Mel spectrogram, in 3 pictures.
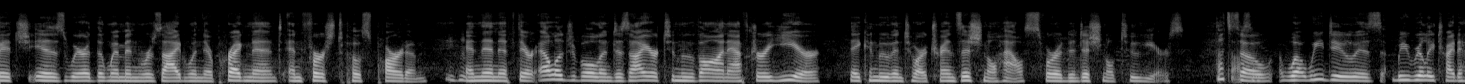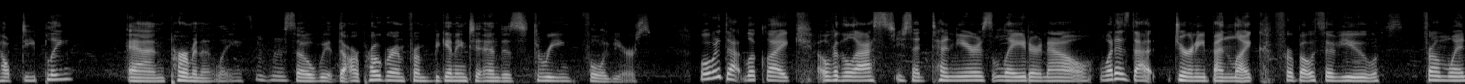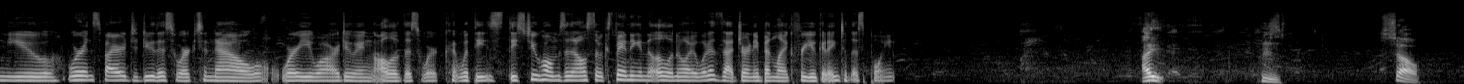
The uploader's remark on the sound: live at the 2023 LWML National Convention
